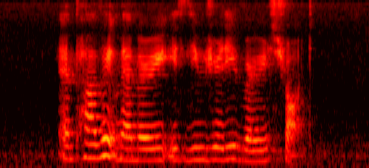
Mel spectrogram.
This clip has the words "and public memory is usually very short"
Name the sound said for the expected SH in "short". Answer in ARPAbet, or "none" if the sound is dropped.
S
